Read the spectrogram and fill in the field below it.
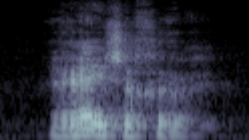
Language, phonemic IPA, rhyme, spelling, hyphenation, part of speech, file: Dutch, /ˈrɛi̯zəɣər/, -ɛi̯zəɣər, reiziger, rei‧zi‧ger, noun, Nl-reiziger.ogg
- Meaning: 1. traveller, voyager 2. Dutch people who live in wagons or mobile homes, predominantly descended from 19th-century displaced agricultural workers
